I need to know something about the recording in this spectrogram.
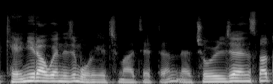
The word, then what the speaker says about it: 졸겐스마: 이거 어, 원래 발음은 졸젠스마입니다. 왜 겐이라고 했는지 모르겠지만 어쨌든네 졸젠스마 또 졸겐스마인데요.이 이 졸겐스마는 어 척수성 근축증 스파이널 musc atropy라고 하는 아 사실 치명적인 질환인데요.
